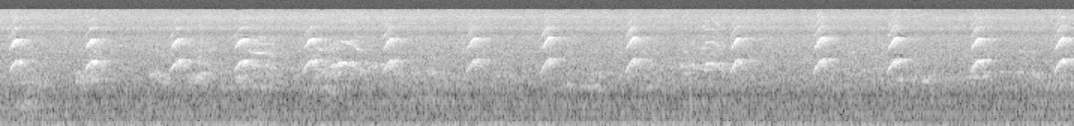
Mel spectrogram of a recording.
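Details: Lorikeets give a run of short, bright, slurred chirps, roughly two per second in an even rhythm, with a few softer overlapping notes and a constant low background drone.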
